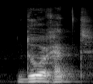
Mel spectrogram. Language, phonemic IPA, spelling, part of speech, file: Dutch, /ɦeːft/, doorhebt, verb, Nl-doorhebt.ogg
- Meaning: second-person singular dependent-clause present indicative of doorhebben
